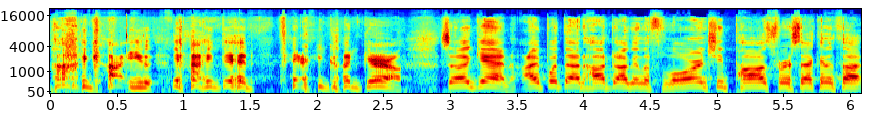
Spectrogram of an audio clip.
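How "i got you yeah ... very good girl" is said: happy, upbeat, slow, excited tone. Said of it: "that exciting tone in my voice".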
